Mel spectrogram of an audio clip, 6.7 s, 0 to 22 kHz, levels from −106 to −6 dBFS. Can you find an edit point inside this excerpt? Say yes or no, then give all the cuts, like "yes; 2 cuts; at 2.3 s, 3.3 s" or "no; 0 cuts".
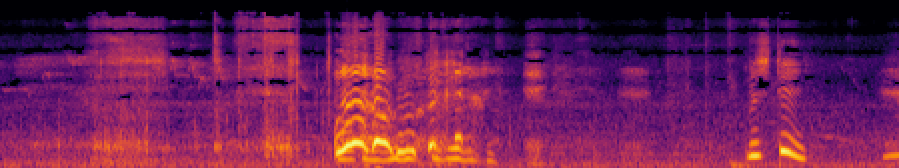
no; 0 cuts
